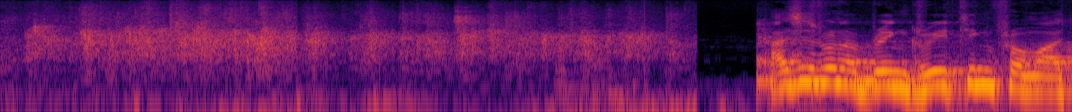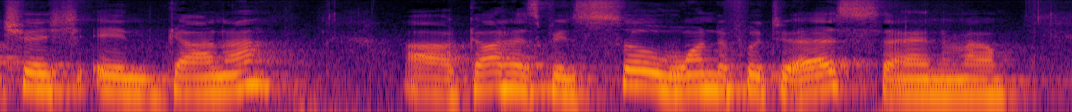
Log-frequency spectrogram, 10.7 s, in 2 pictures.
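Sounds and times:
church congregation applause: 0:00.0 - 0:03.5
speech: 0:03.9 - 0:06.8, 0:07.4 - 0:10.6.

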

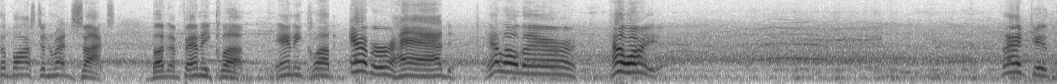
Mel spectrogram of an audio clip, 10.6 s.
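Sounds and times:
speech: 0:00.0 - 0:06.7, 0:10.0 - 0:10.5
crowd clapping and cheering: 0:00.0 - 0:10.5.

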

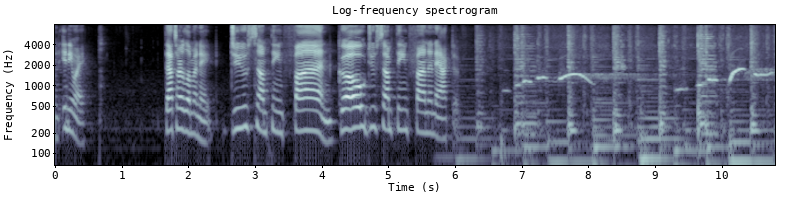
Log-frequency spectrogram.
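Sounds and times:
speech: 0:00.0 - 0:00.6, 0:01.6 - 0:06.3
upbeat instrumental backing with percussion and bass: 0:06.0 - 0:10.7
bright whistled melody: 0:06.6 - 0:10.7.

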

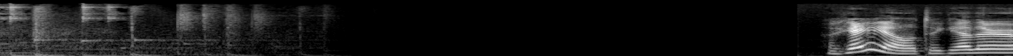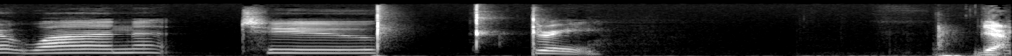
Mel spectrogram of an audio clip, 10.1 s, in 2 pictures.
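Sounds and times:
speech: 0:04.1 - 0:07.1, 0:07.7 - 0:08.2
finger snap during a group count-in: 0:07.0 - 0:07.8.

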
